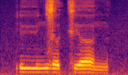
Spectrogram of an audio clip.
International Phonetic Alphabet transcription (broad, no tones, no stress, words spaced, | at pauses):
ɾy nzəkʲɐn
